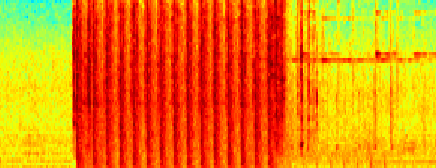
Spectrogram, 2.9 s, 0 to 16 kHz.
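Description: AK-74 rifle on full auto in S.T.A.L.K.E.R. 2, a single loud burst of about fifteen evenly spaced rapid shots lasting over a second, then a short ringing tail and faint clicks.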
